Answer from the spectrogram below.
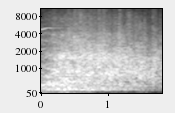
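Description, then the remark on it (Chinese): A short burst of steady applause, many hands clapping together in a dense, even wash of sound that holds at a constant loudness for about two seconds, with no voices. “我那些啦都是失败教训的总结，都是干货，来来点掌声鼓励一下。”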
